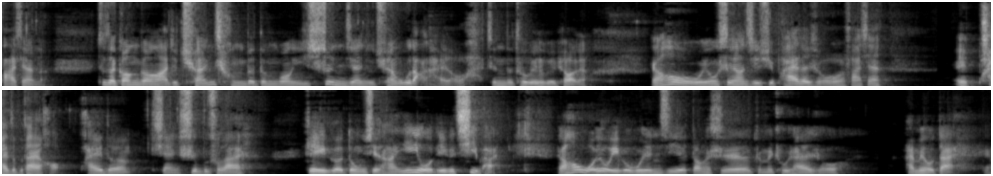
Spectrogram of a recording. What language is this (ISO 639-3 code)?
zho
